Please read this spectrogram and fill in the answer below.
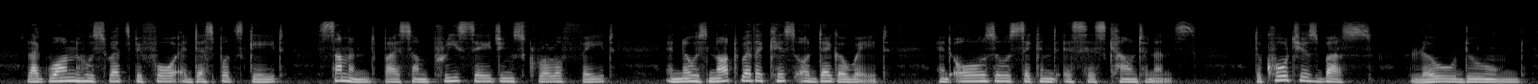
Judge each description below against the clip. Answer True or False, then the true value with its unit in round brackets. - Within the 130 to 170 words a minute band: True (135 wpm)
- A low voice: True (130 Hz)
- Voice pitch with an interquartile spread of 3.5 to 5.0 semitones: False (3.1 semitones)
